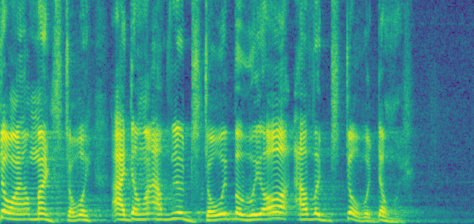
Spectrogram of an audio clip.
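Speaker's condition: Cerebral palsy; neck operation

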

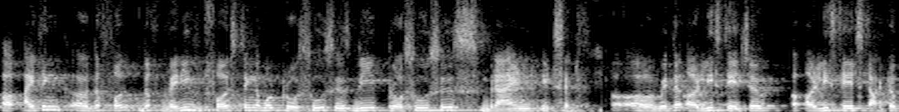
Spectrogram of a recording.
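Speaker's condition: Stuttering; since childhood, runs in family, father, uncles and grandfather stutter; worse under stress and fear, avoided hard-to-say food orders and bus stop names; repeated sounds

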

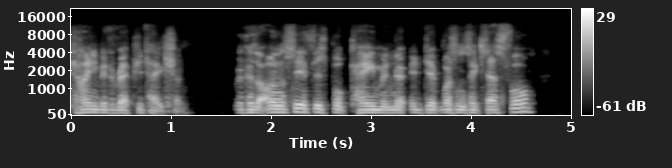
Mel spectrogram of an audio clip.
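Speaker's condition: Cleft lip and palate; speech impediment

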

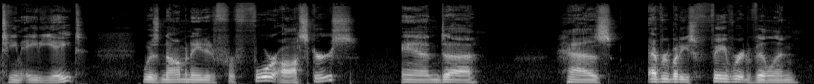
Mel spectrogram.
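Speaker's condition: No condition

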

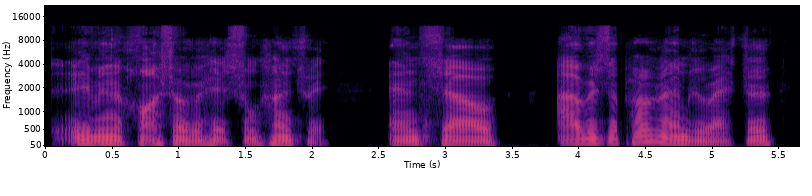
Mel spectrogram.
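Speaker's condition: Throat cancer, tumor through tongue, attached to epiglottis; Emory Proton Center therapy not working

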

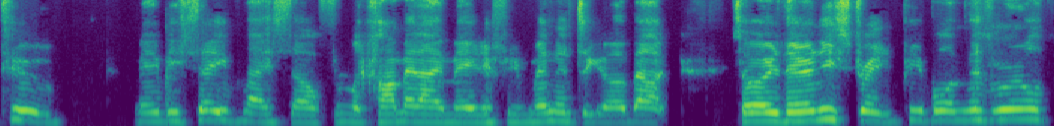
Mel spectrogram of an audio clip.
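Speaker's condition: Cerebral palsy

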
